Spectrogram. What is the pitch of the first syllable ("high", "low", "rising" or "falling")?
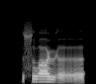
high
